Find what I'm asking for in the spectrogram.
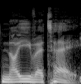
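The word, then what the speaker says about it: naïveté: It's naivete, with that acute accent on the E.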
